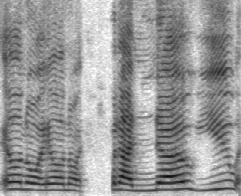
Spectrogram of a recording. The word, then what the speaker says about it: Illinois: you uh not pronounce Illinois correctly no I just do that to annoy you I have it ingrained in my head my third grade teacher there is no noise in Illinois see yeah there's a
